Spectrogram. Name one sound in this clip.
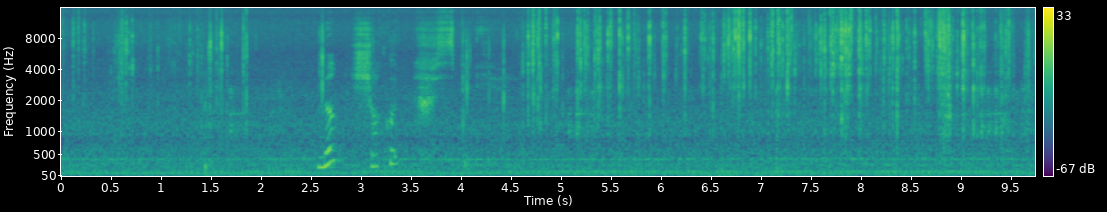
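A wrapper crinkles and rustles in hands.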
